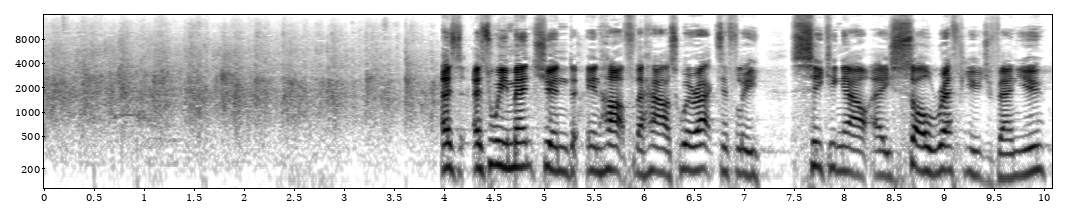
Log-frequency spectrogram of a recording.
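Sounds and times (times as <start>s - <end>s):
audience applause for people involved with a charity foundation: 0.0s - 4.1s
speech: 4.0s - 10.0s.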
